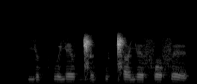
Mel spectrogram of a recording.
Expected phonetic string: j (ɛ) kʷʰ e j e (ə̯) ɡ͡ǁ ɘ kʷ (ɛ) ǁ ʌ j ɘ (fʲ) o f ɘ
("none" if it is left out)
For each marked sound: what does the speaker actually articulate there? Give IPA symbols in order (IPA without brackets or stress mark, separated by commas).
ɘ, ʊ̯, ɘ, f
